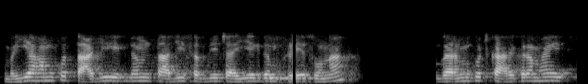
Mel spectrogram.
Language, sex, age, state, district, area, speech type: Hindi, male, 18-30, Madhya Pradesh, Balaghat, rural, conversation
